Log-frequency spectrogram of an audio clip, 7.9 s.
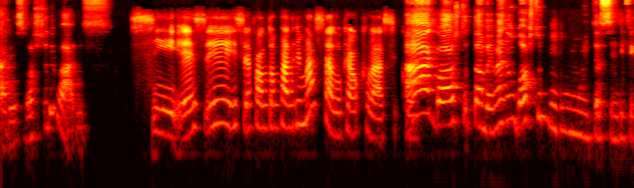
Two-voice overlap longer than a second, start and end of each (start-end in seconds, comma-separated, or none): none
